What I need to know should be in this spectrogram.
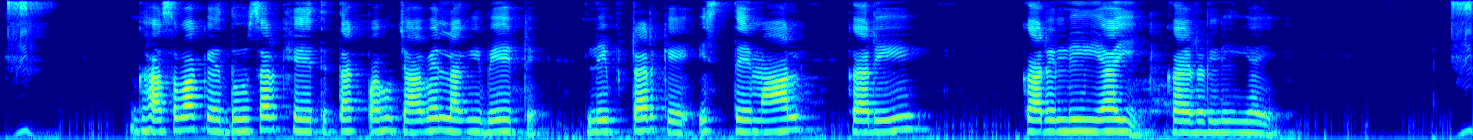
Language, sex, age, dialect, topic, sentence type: Magahi, female, 41-45, Southern, agriculture, statement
